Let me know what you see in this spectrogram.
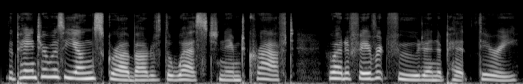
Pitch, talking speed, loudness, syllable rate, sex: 240 Hz, 240 wpm, -16 LUFS, 5.7 syllables/s, female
